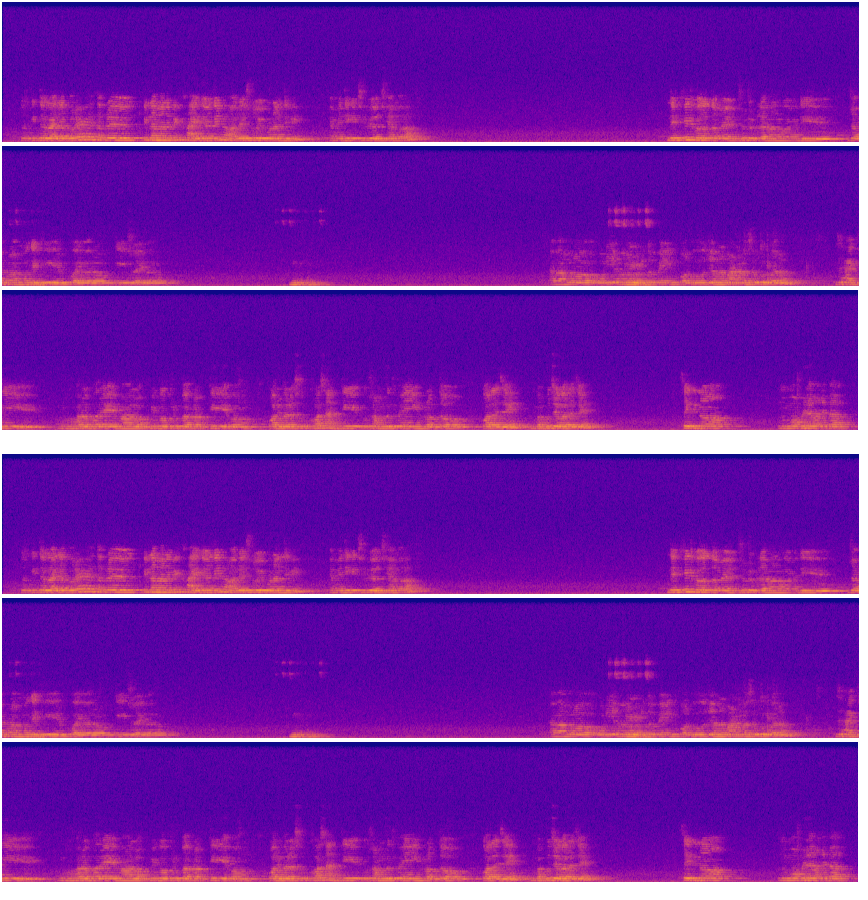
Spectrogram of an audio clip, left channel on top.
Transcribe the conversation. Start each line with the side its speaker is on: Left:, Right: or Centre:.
Right: ତ ଗୀତ ଗାଇଲା ପରେ ତାପରେ ପିଲାମାନେ ବି ଖାଇ ଦିଅନ୍ତି ନହେଲେ ଶୋଇପଡନ୍ତି ବି। ଏମିତି କିଛି ବି ଅଛି ଆମର। ଦେଖିଥିବ ତ ତମେ ଛୋଟୋ ପିଲାମାନଙ୍କୁ ଏମିତି ଜହ୍ନ ମାମୁଁ
Left: ହୁଁ।
Right: ଦେଖିକିରି ଖୁଆଇବାର କି ଶୁଆଇବାର।
Left: ହୁଁ ହୁଁ।
Right: ଆଉ ଆମର ଓଡ଼ିଆ ମାନଙ୍କର
Left: ହୁଁ
Right: ତ ମେନ୍ ପର୍ବ ହୋଉଚି ଆମର ମାଣ ବସା ଗୁରୁବାର। ଯାହାକି ଘର ଘରେ ମା ଲକ୍ଷ୍ମୀଙ୍କ କୃପା ପ୍ରାପ୍ତି ଏବଂ ପରିବାର ର ସୁଖ ଶାନ୍ତି ଓ ସମୃଦ୍ଧି ପାଇଁ ବ୍ରତ କରାଯାଏ। ବା ପୂଜା କରାଯାଏ। ସେଇଦିନ ମହିଳା ମାନେ ବା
